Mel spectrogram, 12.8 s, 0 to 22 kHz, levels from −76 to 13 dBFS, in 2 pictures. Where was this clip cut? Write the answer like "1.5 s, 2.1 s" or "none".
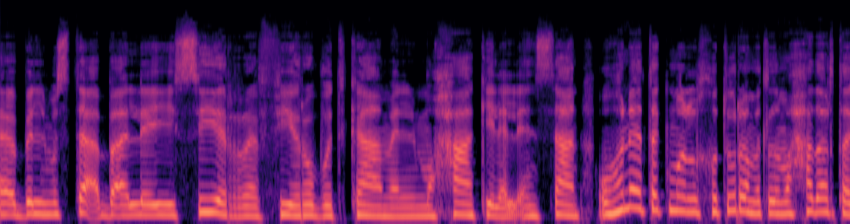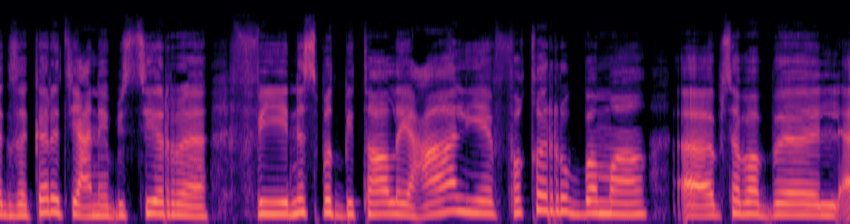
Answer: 8.9 s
